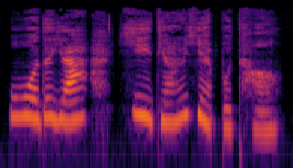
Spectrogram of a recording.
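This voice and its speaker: A woman voicing a noisy, cheeky little boy who talks high, loud and insistent. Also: animated, normal speed, dry recording, studio quality.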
